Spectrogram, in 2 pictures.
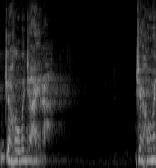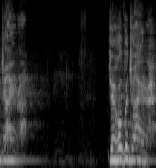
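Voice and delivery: very soft, gentle, hushed, close to the ear. Retelling how a woman leaned to the speaker's ear while ministering: very soft voice. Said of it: "leaned over to my ear and very softly".

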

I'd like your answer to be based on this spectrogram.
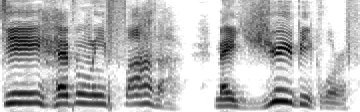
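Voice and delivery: very loud, high-pitched proclaiming yell. Telling the passage's story, acting out a Pharisee from a high place, imitating a loud yell. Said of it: "he yells out".

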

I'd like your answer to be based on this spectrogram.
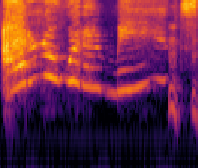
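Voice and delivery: baffled, high-pitched, loud wail.

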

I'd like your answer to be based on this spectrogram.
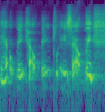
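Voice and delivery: put-on very soft, tiny, hushed, pleading little-boy voice. Retelling the trapped little boy inside calling out: imitating a little boy's voice. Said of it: "that little voice".

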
